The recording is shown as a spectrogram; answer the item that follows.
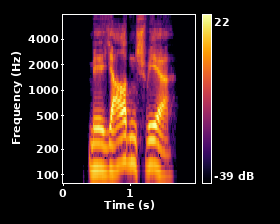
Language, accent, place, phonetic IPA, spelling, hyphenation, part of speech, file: German, Germany, Berlin, [mɪˈli̯aʁdn̩ˌʃveːɐ̯], milliardenschwer, mil‧li‧ar‧den‧schwer, adjective, De-milliardenschwer.ogg
- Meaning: worth billions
